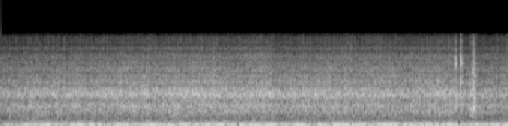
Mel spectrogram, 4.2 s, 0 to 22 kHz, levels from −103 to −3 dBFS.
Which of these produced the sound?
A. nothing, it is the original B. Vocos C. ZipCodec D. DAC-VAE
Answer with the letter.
A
